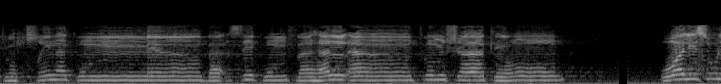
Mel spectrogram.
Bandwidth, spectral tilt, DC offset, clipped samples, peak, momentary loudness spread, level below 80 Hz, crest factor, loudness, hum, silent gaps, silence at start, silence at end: 6.6 kHz; -4 dB/octave; 0.5%; under 0.1%; -14 dBFS; 10 LU; -58 dBFS; 18 dB; -30 LUFS; none; 6.20-6.24 s; 0 s; 0 s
